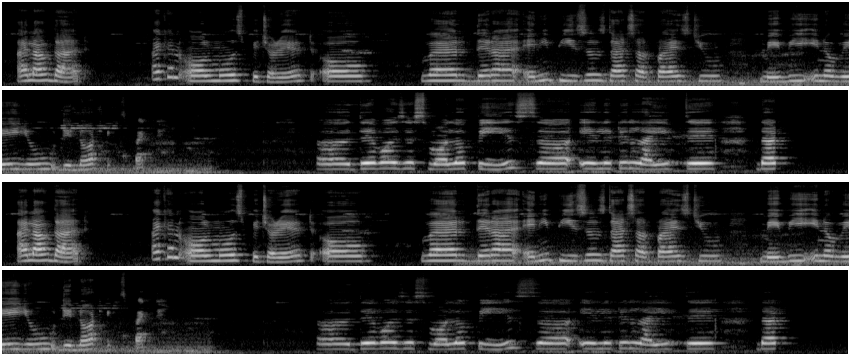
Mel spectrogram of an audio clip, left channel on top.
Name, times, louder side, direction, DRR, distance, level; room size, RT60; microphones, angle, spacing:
voice 1, 0.1-0.9 1.5-3.7 4.2-7.2 7.6-9.5 9.8-10.0, right 1 dB, 20° right, 0.6 m, -24 dB
sound 1, 4.5-10.6, equal, 55° right, 2.0 m, -42 dB
voice 2, 9.2-9.5 10.0-10.6 11.6-16.2, left 4 dB, 60° left, 0.7 m, -22 dB
19.0 x 9.6 x 3.5 m
head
